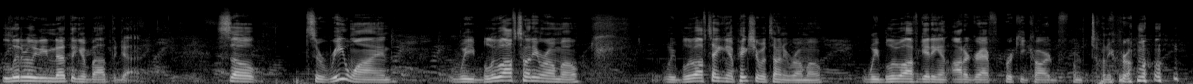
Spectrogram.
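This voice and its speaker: A man's voice: mid-range voice, fairly quick. A man in casual, informal conversation, telling personal anecdotes as a podcast host and acting out bits of dialogue. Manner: informal, acts out quoted dialogue. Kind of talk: casual anecdotal storytelling chat.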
